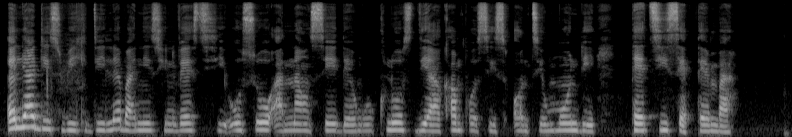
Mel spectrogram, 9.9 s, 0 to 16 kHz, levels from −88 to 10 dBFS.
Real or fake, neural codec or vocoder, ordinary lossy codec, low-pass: fake; vocoder, 48 kHz, 128 mel bands, Vocos; none; 14.4 kHz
